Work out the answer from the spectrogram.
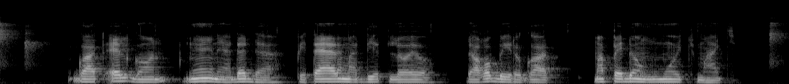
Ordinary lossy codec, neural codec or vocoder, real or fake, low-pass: Opus, 32 kbps; none; real; 7.2 kHz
